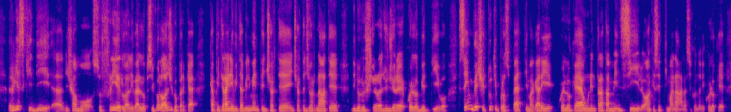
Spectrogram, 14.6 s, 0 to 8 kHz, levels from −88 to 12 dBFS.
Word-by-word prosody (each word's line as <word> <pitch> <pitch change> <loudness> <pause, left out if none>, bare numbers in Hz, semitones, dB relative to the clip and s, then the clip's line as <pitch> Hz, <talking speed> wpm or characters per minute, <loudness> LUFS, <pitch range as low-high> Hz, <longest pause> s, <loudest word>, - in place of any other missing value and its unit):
rischi 155 -1 +2
di, 150 +2 0
ehm, - - -4
diciamo 115 -1 -3
soffrirlo 135 0 +2
a 110 - +1
livello 115 +1 +1
psicologico 135 +3 +2
perché - - -2 0.2
capiterà 140 +1 +2
inevitabilmente 140 +1 +1
in 120 - -2
certe 120 -1 0
in 115 +1 -3
certe 120 +1 -4
giornate 120 -1 -1 0.2
di 130 - -4
non 130 0 -1
riuscire 125 -1 -1
a - - +1
raggiungere 120 0 0
quell'obiettivo. 125 -4 -2 0.2
Se, - - +5
invece, 200 -5 +3
tu 205 - -5
ti - - -4
prospetti, 135 +2 -2
magari, 125 +2 0
quello 125 -1 -2
che 120 0 -1
è - - +8
un'entrata 125 0 +1
mensile 125 0 +2
o - - -1
anche 130 -1 -3
settimanale 120 -6 -3
a - - -9
seconda 105 +1 -10
di 105 - -13
quello 120 +2 -6
che, 110 -1 -8
125 Hz, 170 wpm, -24 LUFS, 120-135 Hz, 0.2 s, è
